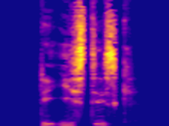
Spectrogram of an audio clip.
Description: Udtale [ deˈisdisg ]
